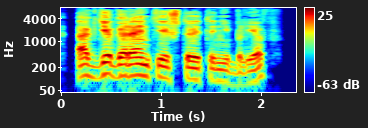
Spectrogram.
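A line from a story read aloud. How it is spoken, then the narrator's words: Cold male question. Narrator (Russian): холодно спросил мужчина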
